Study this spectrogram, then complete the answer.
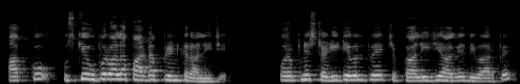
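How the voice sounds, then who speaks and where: A man's voice: sits high, warm tone. A man teaching an online exam-prep class, mixing Hindi and English with an Indian English accent, firm and exhorting, often checking in with his students. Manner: firm, strict and exhorting, with frequent "ठीक है?" check-ins.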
